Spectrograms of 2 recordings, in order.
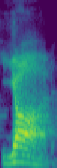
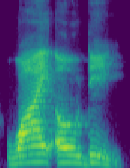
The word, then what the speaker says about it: Yod: alphabet, which is pronounced Yod, Y-O-D, not unlike God. Sounds just like God.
